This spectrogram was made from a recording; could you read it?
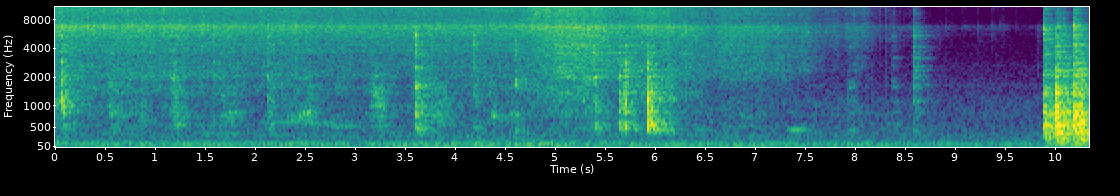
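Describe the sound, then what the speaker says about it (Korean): Vegetables for bibimbap stir-fry in an oiled pan with a steady soft sizzle, broken by a spatula scraping and tapping against the pan, then a louder clatter near the end. "살짝 투명해질 정도로만 볶아주시면 됩니다"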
